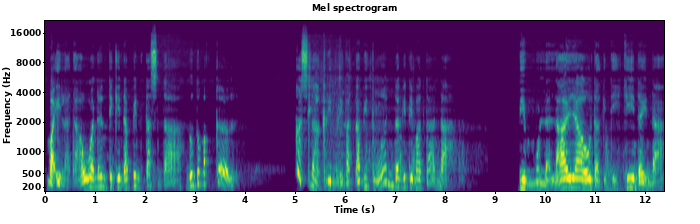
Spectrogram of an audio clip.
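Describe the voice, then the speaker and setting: A woman's voice: mid-range voice, animated, slow, a little mellow, slightly rough, full character voice. A woman with an Ilocano accent playing a sentimental, wistful older lady of a hacienda in a radio drama, with birdsong behind her. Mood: admiring.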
